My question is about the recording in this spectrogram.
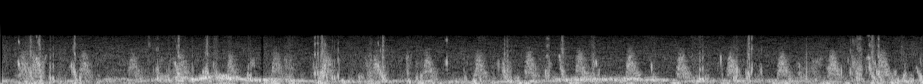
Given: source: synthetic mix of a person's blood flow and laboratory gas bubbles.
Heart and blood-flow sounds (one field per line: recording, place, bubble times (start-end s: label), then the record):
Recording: Doppler ultrasound of blood flow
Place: subclavian vein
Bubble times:
0.14-0.99 s: bubbles
1.33-2.20 s: bubbles
2.44-2.57 s: bubbles
2.83-2.97 s: bubbles
3.08-3.45 s: bubbles
3.56-3.92 s: bubbles
4.05-4.12 s: bubbles
4.15-4.27 s: bubbles
4.44-4.50 s: bubbles
4.63-4.69 s: bubbles
4.77-4.88 s: bubbles
4.96-5.13 s: bubbles
5.32-5.36 s: bubbles
5.42-5.53 s: bubbles
5.58-5.71 s: bubbles
5.81-6.04 s: bubbles
6.48-6.58 s: bubbles
6.90-7.10 s: bubbles
7.17-7.56 s: bubbles
7.59-7.64 s: bubbles
7.96-8.33 s: bubbles
8.38-8.89 s: bubbles
8.93-9.09 s: bubbles
9.15-9.24 s: bubbles
From the record:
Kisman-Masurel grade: 332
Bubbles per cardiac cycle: rolling drumbeat, 9 or more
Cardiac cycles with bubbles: 50 to 99%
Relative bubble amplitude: moderate (0.250 to 0.450)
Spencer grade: 3 (all of the cardiac periods contain showers or single bubble signals, but not dominating or overriding the cardiac motion signals)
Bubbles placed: anywhere in the cardiac cycle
